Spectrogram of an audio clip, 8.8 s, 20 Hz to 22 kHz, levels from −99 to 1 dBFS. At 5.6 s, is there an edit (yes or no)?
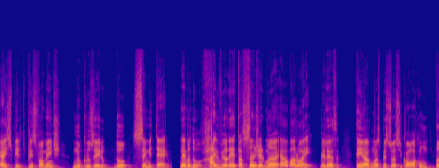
no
